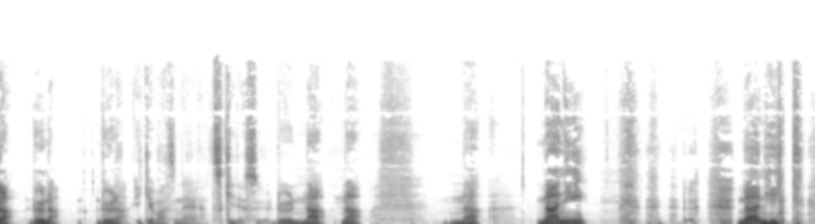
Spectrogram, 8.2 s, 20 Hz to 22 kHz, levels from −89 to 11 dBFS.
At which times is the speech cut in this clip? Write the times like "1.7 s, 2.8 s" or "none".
none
